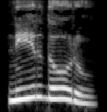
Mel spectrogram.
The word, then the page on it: ನೀರ್ದೋರು: nīrdōru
